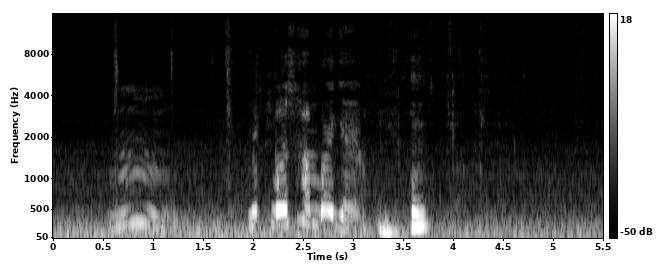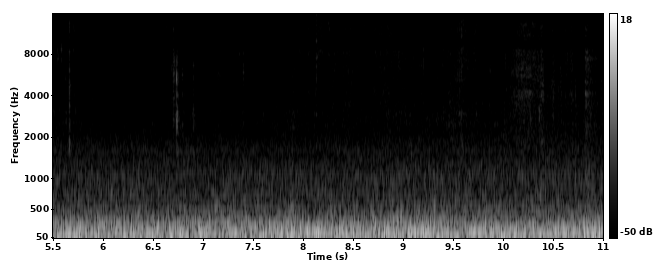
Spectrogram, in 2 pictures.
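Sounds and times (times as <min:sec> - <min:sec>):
car cabin rumble: 0:00.0 - 0:11.0
faint chewing: 0:03.8 - 0:05.9, 0:06.5 - 0:11.0.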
